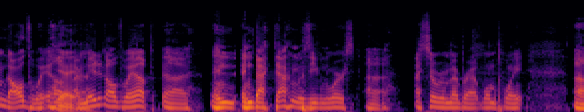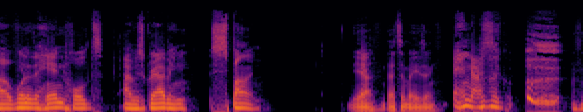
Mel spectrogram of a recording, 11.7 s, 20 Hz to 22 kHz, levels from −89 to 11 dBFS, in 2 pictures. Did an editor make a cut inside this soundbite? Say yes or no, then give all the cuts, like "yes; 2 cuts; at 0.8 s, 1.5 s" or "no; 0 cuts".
yes; 1 cut; at 3.6 s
